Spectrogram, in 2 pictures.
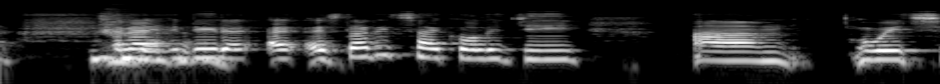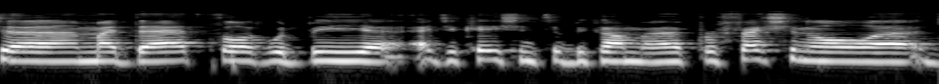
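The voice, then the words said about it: Dutch accent. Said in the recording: “I grew up in the Netherlands, as you can probably hear from my accent ... people can always hear that I'm from the Netherlands.”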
